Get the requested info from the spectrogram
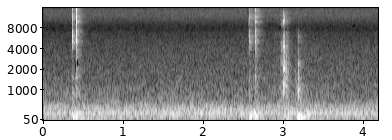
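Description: Faint clicks of a computer mouse against near silence: one single click, then a quick double click a little past two and a half seconds in, followed by two more clicks.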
